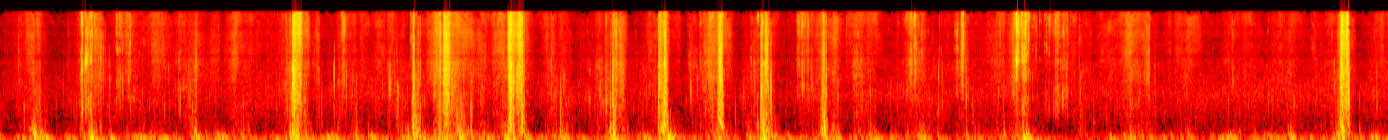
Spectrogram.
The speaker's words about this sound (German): Ich laufe und laufe. Laufe und laufe und laufe.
